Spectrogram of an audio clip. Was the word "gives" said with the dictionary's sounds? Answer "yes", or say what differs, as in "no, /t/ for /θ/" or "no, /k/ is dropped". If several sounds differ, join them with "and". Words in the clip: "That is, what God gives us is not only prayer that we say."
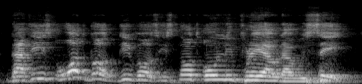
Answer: no, /z/ is dropped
